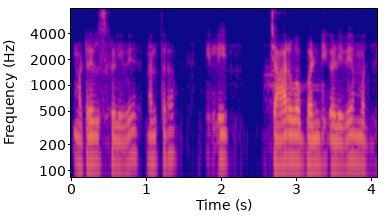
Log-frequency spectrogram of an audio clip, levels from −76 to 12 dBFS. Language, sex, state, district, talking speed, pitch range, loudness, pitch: Kannada, male, Karnataka, Koppal, 100 wpm, 120-130 Hz, -24 LUFS, 125 Hz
